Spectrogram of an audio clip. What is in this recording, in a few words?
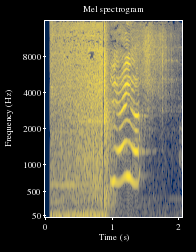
High Pitched Yeah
